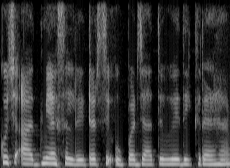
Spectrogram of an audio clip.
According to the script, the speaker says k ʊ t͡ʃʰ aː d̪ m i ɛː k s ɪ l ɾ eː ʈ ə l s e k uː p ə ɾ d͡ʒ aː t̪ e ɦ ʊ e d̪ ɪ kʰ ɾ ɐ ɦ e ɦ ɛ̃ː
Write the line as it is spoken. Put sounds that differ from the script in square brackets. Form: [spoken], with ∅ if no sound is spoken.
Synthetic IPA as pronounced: k ʊ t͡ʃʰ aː d̪ m i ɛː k s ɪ l ɾ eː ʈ ə [ɾ] s e [ʔ] uː p ə ɾ d͡ʒ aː t̪ e ɦ ʊ e d̪ ɪ kʰ ɾ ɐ ɦ e ɦ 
